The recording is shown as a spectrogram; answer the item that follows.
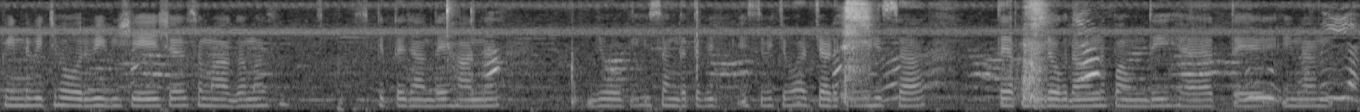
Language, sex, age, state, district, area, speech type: Punjabi, female, 18-30, Punjab, Pathankot, rural, spontaneous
